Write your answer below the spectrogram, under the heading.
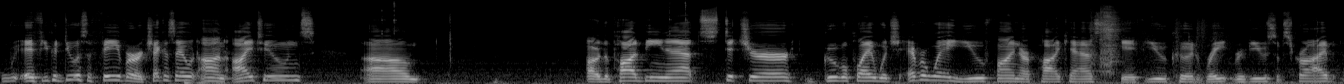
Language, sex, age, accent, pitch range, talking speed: English, male, 30-49, American, 125-160 Hz, 145 wpm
